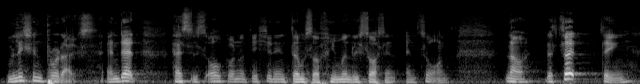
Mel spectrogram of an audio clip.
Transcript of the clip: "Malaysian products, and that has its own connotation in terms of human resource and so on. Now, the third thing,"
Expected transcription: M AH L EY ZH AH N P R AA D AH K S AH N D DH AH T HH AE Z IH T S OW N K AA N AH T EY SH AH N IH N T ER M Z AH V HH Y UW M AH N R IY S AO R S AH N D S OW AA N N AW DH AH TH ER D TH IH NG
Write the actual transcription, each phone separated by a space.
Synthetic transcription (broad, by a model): M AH L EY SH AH N P R AA D AH K S AH N D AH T HH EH S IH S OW L K AA N AH T EY SH AH N IH N T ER M S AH F HH Y UW M AH N R IY S AO S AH N S OW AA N N AW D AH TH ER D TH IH NG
